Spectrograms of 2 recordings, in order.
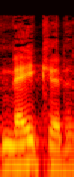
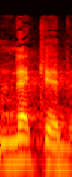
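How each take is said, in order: First: It is said in a standard accent. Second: It is said in a Texan accent.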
